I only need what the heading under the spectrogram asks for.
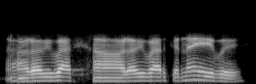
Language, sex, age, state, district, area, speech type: Maithili, female, 30-45, Bihar, Araria, rural, conversation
